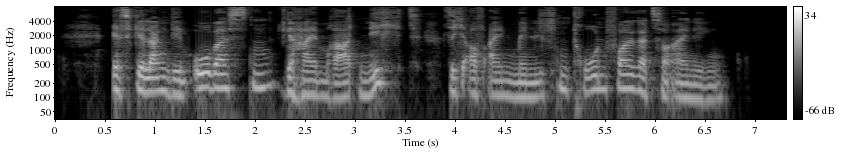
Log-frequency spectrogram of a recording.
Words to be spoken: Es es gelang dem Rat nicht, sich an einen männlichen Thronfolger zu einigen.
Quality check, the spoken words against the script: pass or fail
fail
